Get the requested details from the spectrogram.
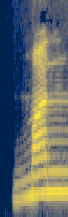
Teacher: ناک میں بھی جا رہی ہے, آواز ٹھہر بھی رہی ہے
